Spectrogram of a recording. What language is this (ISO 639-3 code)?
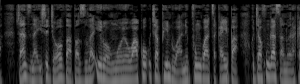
sna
